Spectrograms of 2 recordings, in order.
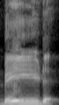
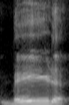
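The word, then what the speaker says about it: bade: பிடு past டென்ஸில் பாருங்கள், பெய்டு. எப்படி வச்சுருக்கணும்? பெய்டு. அந்த பே பாருங்கள், அம்புக்குறியோடு வந்திருக்கு, பெய்டு.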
